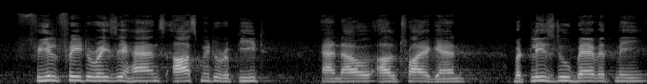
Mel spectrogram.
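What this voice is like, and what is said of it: Indian English accent, American twist. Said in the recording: “I learned the Queen's English in an Indian accent, then spent about 20 years in US, so my accent got an Indo-American twist”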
